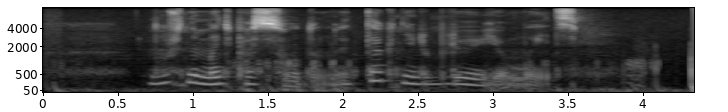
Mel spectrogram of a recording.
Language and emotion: Russian, sad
